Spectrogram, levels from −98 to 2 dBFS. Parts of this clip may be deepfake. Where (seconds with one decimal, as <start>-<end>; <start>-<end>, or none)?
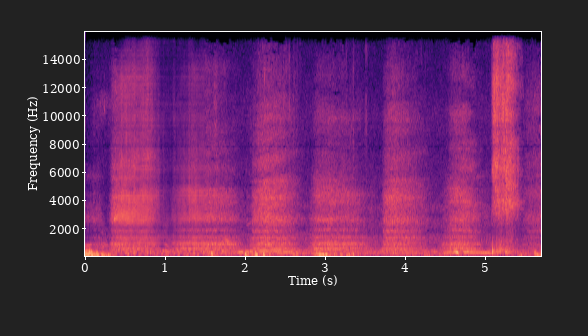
0.4-1.5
